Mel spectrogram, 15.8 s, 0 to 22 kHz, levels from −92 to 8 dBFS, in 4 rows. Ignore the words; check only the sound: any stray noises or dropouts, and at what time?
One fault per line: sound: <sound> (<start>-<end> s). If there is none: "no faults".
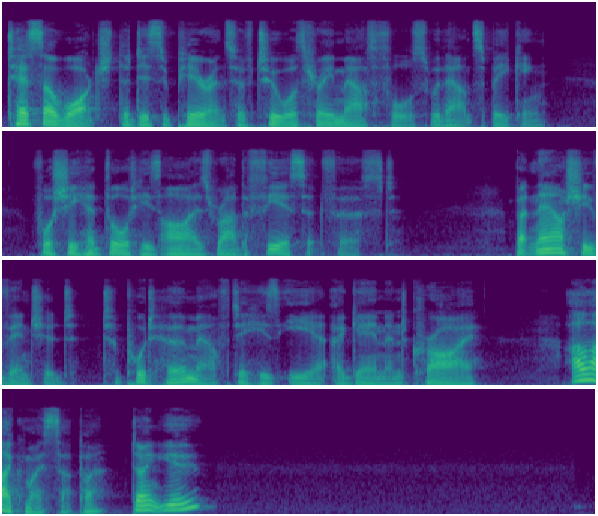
no faults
